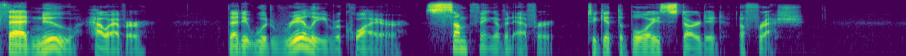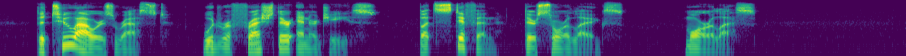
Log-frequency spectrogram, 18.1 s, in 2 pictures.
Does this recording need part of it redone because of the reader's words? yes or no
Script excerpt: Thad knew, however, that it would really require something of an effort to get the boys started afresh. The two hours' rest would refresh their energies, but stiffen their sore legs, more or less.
no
